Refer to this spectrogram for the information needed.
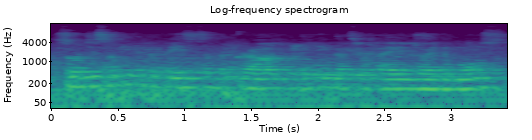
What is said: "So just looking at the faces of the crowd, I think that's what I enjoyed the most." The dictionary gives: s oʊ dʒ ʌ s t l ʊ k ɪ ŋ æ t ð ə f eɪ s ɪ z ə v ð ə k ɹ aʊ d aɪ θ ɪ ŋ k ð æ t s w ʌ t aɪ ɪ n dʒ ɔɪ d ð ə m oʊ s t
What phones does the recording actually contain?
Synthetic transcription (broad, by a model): s oʊ dʒ ʌ s t l ʊ k ɪ ŋ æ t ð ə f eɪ s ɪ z ə v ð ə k ɹ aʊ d aɪ t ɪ ŋ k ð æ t s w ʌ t aɪ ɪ n dʒ ɔɪ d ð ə m oʊ s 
